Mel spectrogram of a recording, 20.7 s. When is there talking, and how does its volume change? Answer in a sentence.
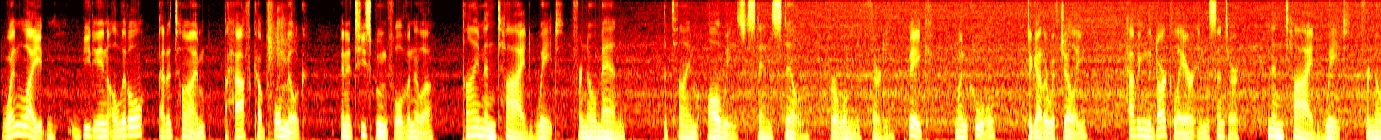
The talking can be heard from 0.0 to 20.6 s, at a steady volume.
